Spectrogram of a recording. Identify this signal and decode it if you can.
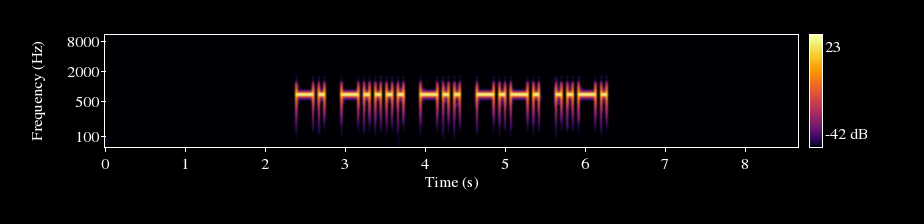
Morse code, heard as a keyed tone, about 17 wpm, 700 Hz. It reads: N6DCF
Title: USA Call Signs - 5 Characters - 17wpm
